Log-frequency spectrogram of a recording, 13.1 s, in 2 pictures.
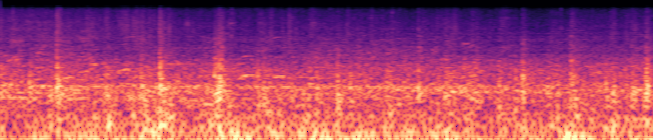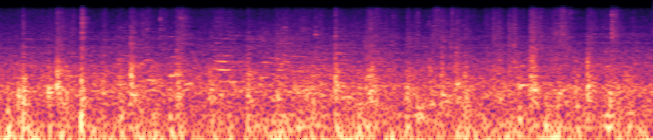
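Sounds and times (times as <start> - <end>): railroad cars rumbling: 0.0 - 13.0
steel wheels clacking over rail joints: 0.0 - 13.0.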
